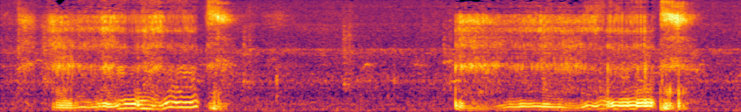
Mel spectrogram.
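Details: Rufus, a sleeping basset hound, snoring, described as quieter than his usual snoring; his name is called repeatedly to wake him afterward.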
